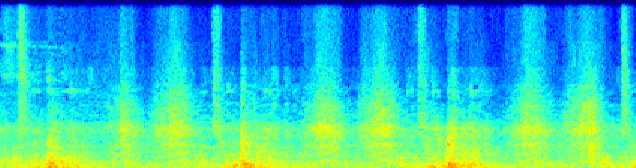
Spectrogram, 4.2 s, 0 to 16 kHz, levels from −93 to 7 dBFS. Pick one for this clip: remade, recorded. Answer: recorded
